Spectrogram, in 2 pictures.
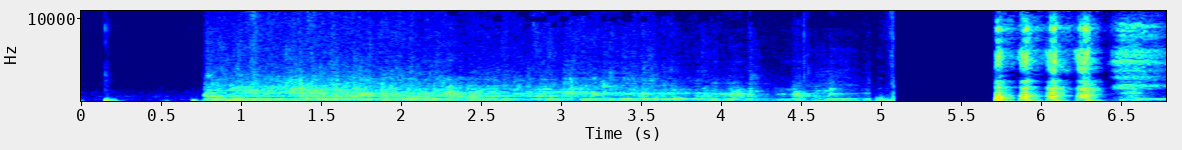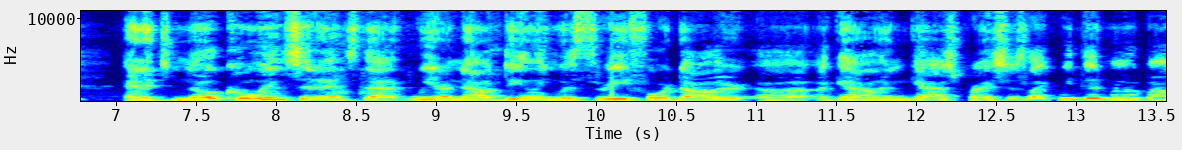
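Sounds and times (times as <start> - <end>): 
toilet flushing with a rush of water and a gurgle: 0.8 - 5.1
laughter: 5.7 - 6.7
speech: 7.1 - 13.5.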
